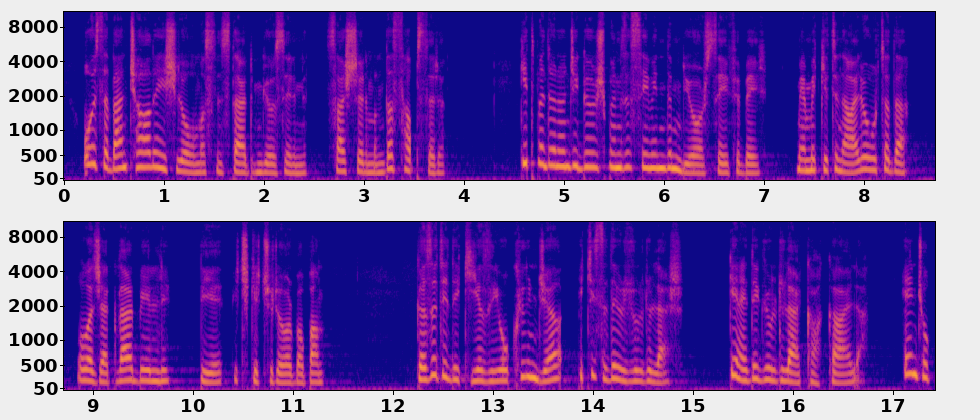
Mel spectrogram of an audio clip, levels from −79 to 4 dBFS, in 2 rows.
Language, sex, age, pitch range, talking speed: Turkish, female, 30-49, 185-255 Hz, 130 wpm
